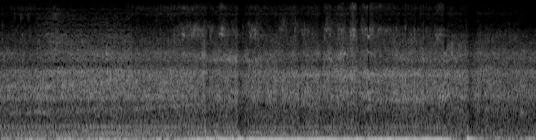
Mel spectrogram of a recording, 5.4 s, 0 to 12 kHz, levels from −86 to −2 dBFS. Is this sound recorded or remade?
recorded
